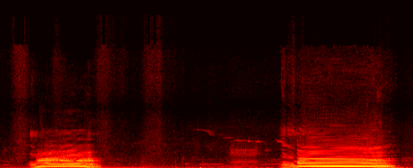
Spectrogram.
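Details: Large village cow mooing twice: a short moo of about one second, a quiet stretch with faint distant sounds, then a longer, stronger moo lasting nearly two seconds.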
